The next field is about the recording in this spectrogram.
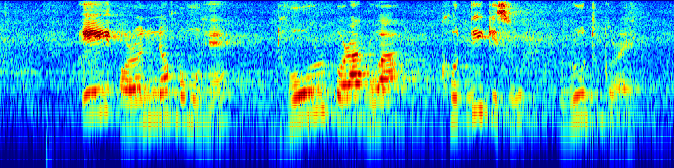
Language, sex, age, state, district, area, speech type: Assamese, female, 45-60, Assam, Tinsukia, rural, read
